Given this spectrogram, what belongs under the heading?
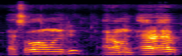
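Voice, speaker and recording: Casual man chatting over clear background noise. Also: fairly high pitch, steady tone, fast talker. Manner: profane, slangy, informal talk. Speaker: podcast host. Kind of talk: casual podcast chat.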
